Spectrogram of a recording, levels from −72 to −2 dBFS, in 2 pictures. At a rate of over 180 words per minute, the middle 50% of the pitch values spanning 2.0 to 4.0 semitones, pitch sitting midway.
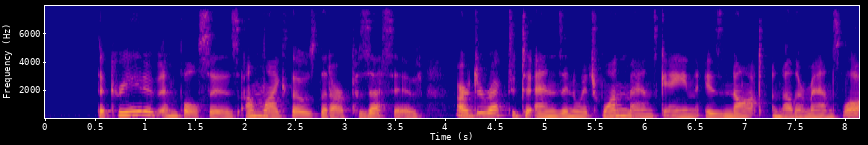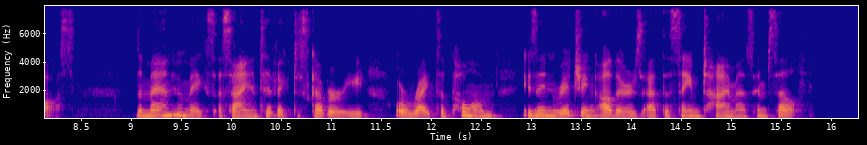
No: average, 155 wpm; average, 3.5 semitones; medium, 180 Hz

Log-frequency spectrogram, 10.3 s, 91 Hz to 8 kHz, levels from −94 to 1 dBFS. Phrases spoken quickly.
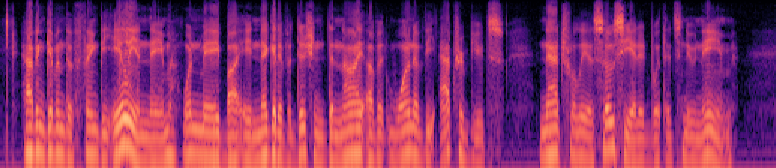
No: average, 150 wpm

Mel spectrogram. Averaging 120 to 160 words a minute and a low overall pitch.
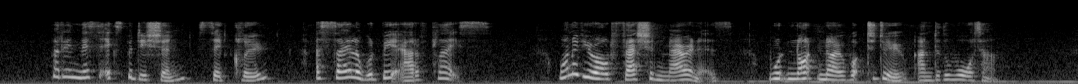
No: average, 155 wpm; high, 230 Hz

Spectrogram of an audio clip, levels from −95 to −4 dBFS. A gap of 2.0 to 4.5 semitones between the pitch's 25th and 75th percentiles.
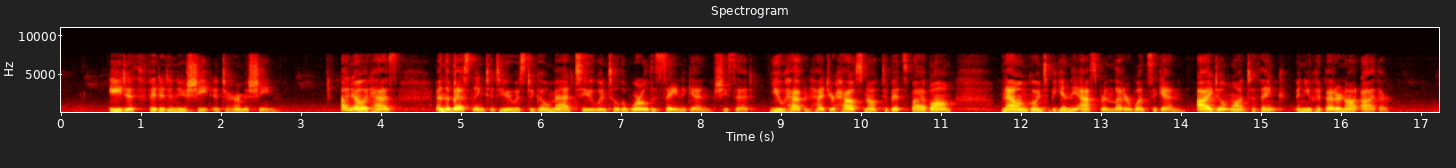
No: wide, 5.4 semitones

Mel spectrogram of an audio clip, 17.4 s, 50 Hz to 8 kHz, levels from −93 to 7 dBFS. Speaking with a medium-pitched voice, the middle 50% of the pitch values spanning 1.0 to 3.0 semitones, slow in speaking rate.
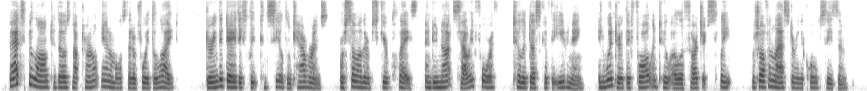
No: medium, 170 Hz; narrow, 2.4 semitones; average, 175 wpm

